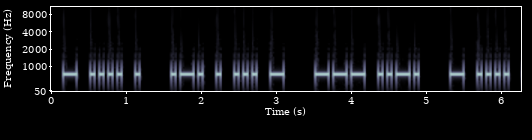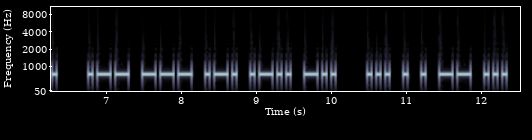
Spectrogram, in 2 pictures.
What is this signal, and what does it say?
Morse code, heard as a keyed tone, about 20 wpm, 700 Hz. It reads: THE REST OF THE WORLD SEEMS
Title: Sentences with 5-Word Phrases - 20wpm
